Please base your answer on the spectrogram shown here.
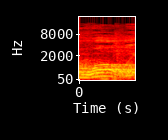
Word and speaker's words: Wohl: Can you tell us a little bit about the, I'm probably pronouncing it wrong, the WOHL Wall? The Wall, yeah.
